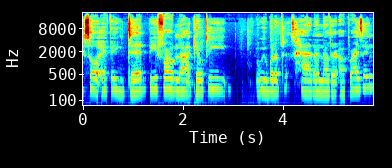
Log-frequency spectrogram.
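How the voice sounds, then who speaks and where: A woman's fairly low, dark and mellow voice at a fairly slow pace, with fairly even intonation. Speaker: podcast guest. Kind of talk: casual chat.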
